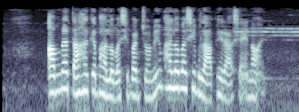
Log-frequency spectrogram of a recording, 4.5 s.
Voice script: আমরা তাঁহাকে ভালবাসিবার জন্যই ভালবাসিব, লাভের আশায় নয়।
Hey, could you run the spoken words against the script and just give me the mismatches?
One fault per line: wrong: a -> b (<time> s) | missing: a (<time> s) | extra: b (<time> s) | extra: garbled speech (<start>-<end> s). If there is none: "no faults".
no faults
